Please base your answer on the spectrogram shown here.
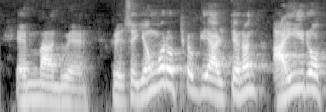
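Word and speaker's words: Ἐμμανουήλ: 임마누엘 히브리어에 임마누엘 임마누엘 이건 히브리어로 임마누엘이고 그 다음에 오늘 본문에 보면은 또 임마누엘이 일어났는데 여기는 원래 헬라어로 되어 있는데 이것은 엠마누엘이라고 되어 있습니다 엠마누엘 그래서 영어로 표기할 때는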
